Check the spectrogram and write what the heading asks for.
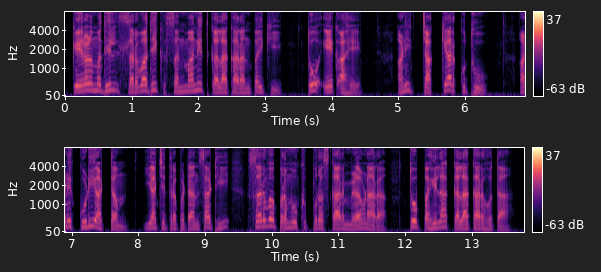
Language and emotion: Marathi, neutral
